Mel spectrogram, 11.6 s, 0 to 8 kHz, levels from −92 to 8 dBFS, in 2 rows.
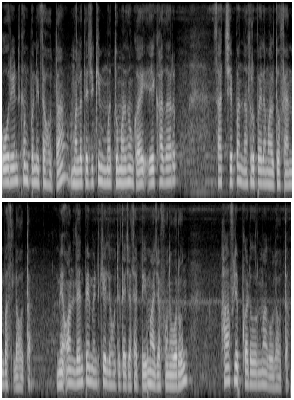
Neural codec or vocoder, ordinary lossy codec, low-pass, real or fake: none; none; none; real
